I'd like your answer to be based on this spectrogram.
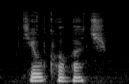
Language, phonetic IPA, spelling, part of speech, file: Polish, [cɛwˈkɔvat͡ɕ], kiełkować, verb, LL-Q809 (pol)-kiełkować.wav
